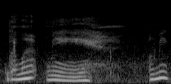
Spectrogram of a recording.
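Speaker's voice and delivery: breathy whispered aside; whispering. Real, not acted. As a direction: whisper it to yourself. Aside while setting up.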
